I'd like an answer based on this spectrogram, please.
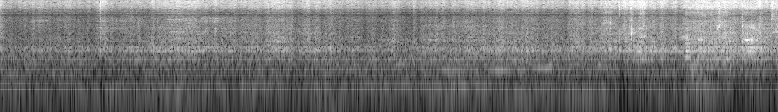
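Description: Steady background hiss with a faint click about a second in.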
